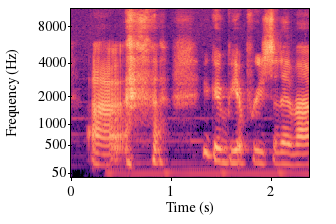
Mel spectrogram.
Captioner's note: gentle upbeat music; chuckles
